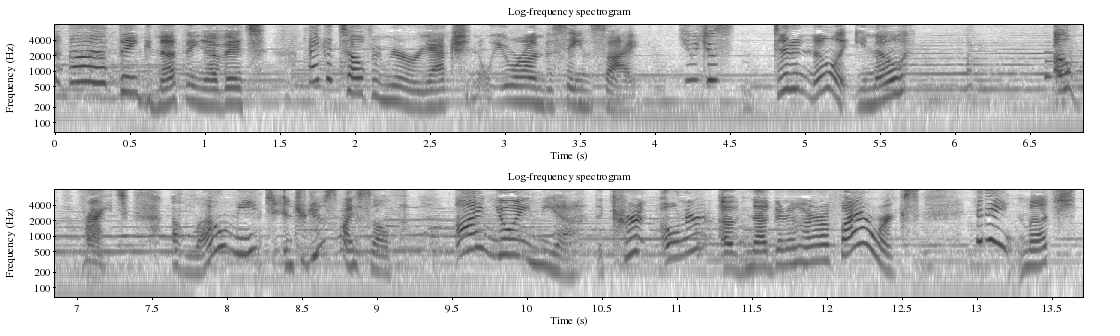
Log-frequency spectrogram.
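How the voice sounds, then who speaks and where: A woman's voice: high-pitched, wildly swooping pitch, normal speed, over music. A young woman voicing a cheerful, playful fireworks shop owner in a video game dub, bubbly and giggly with folksy phrasing.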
